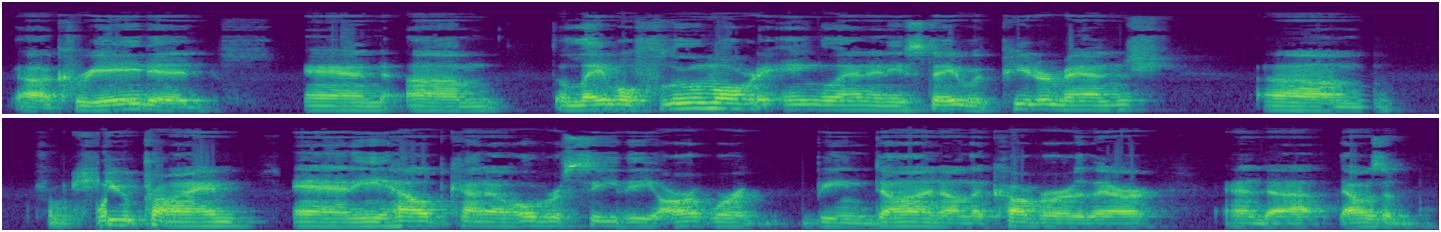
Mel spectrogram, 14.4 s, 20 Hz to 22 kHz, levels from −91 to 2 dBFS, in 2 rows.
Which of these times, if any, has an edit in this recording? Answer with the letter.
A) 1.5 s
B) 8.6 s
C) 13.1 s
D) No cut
B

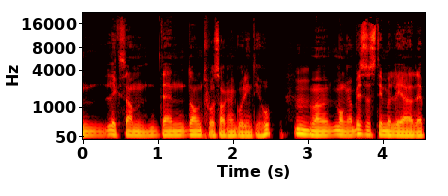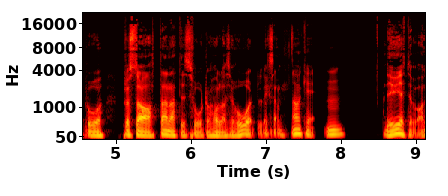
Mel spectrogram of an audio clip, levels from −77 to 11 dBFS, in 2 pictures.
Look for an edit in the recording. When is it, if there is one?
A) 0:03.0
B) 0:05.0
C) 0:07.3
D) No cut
B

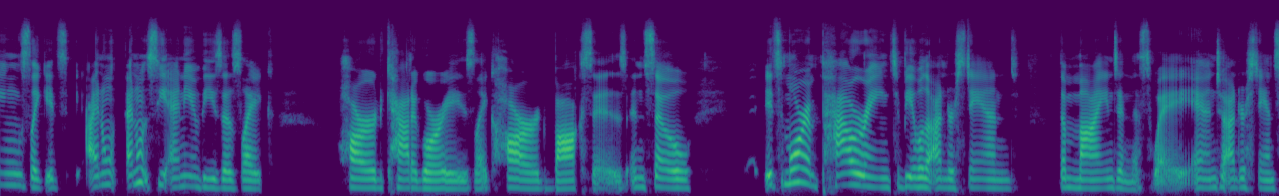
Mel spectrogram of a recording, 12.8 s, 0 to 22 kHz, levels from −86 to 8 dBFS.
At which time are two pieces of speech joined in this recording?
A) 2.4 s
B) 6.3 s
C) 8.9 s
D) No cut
C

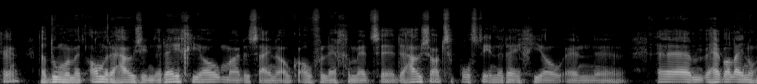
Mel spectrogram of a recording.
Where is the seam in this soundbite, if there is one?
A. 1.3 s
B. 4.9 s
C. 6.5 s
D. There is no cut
C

